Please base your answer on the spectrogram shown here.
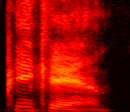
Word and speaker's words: pecan: that they discovered that the word for the nut is actually coming from an Indian dialect, native dialect, and they pronounce it pecan. Okay. So pecan Yeah, is it's always actually good correct.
